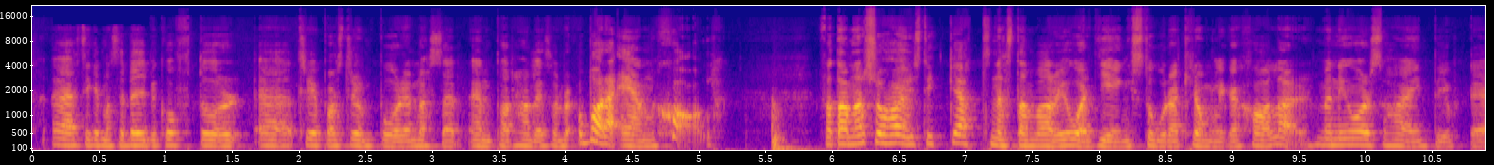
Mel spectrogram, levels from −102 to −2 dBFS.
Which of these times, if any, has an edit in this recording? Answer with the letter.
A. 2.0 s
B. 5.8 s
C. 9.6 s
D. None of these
D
